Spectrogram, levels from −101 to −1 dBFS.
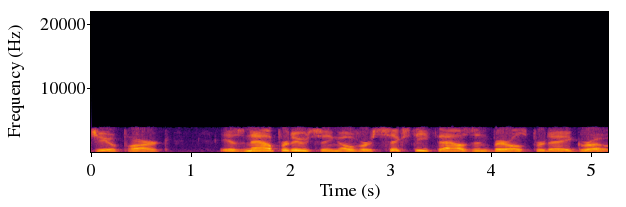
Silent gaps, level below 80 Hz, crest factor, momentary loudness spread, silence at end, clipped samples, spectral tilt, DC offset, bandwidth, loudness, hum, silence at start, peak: none; -72 dBFS; 16 dB; 7 LU; 0 s; under 0.1%; -3 dB/octave; under 0.1%; 4 kHz; -27 LUFS; none; 0 s; -10 dBFS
